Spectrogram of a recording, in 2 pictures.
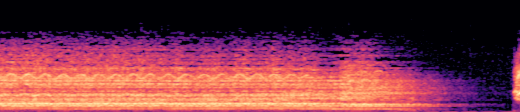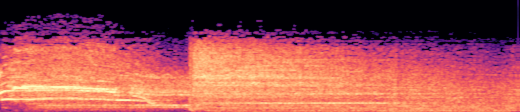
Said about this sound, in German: Das Mörderische an dieser Szene ist, dass beim Klang des Beckens ein tödlicher Schuss auf einen Premierminister abgegeben werden soll. Nur der Schrei einer Frau vor dem Beckenschlag kann den Politiker retten.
